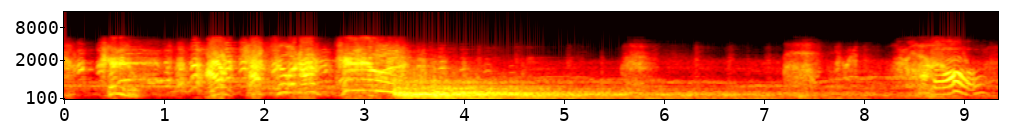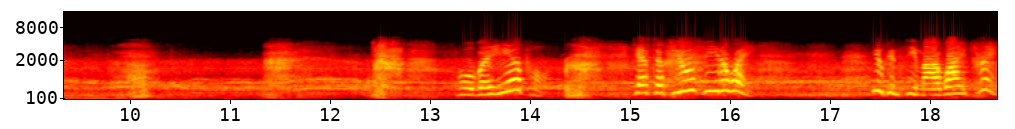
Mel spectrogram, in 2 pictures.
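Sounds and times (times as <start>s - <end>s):
laughter: 0.0s - 4.7s
speech: 0.4s - 0.9s, 15.3s - 16.3s, 17.5s - 18.6s
thunderstorm: 2.8s - 11.0s.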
